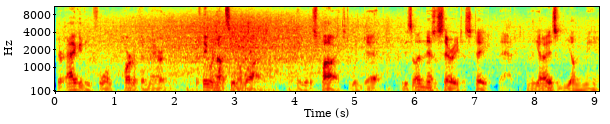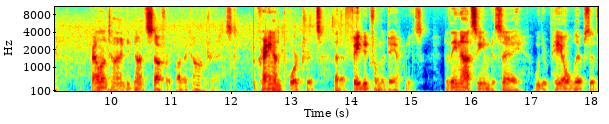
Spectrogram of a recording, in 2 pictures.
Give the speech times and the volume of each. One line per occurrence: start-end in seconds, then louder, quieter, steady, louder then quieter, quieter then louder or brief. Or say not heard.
0.0-18.0 steady.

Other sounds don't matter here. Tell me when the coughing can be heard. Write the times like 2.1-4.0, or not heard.
not heard.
